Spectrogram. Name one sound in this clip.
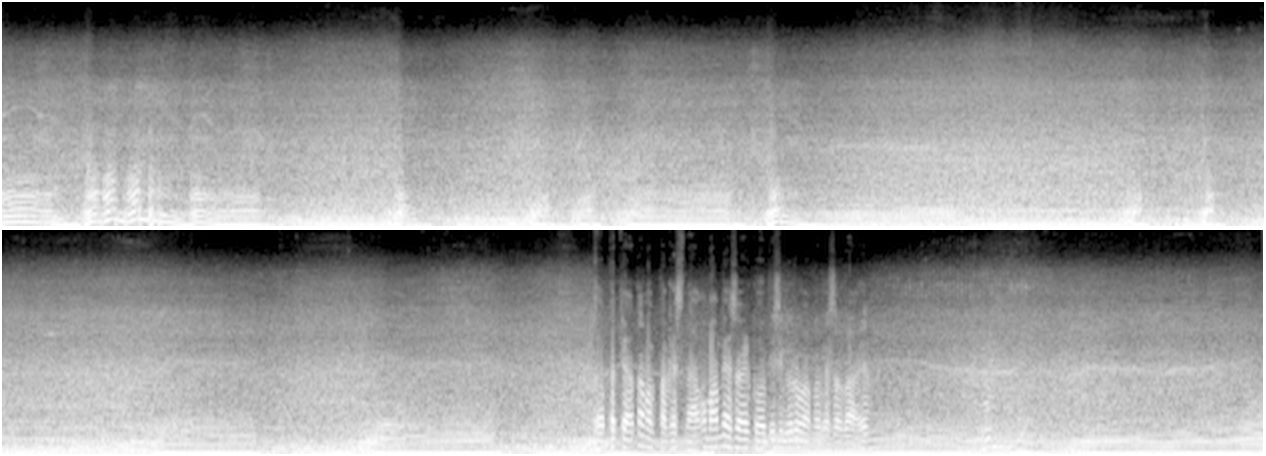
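A motorcycle engine idles and revs up and down close by.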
